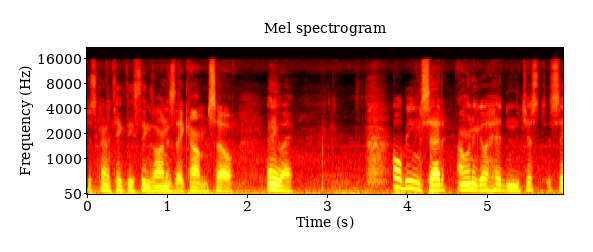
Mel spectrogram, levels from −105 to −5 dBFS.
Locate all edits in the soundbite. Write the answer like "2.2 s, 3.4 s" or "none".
3.8 s, 4.6 s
